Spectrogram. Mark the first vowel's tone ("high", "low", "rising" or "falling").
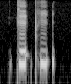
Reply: high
